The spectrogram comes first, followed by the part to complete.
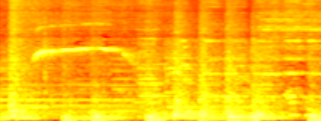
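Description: Blues harmonica cupped against a vocal microphone, holding one long high note from about a quarter second in for most of a second, over a live rock band's drums and guitar.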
